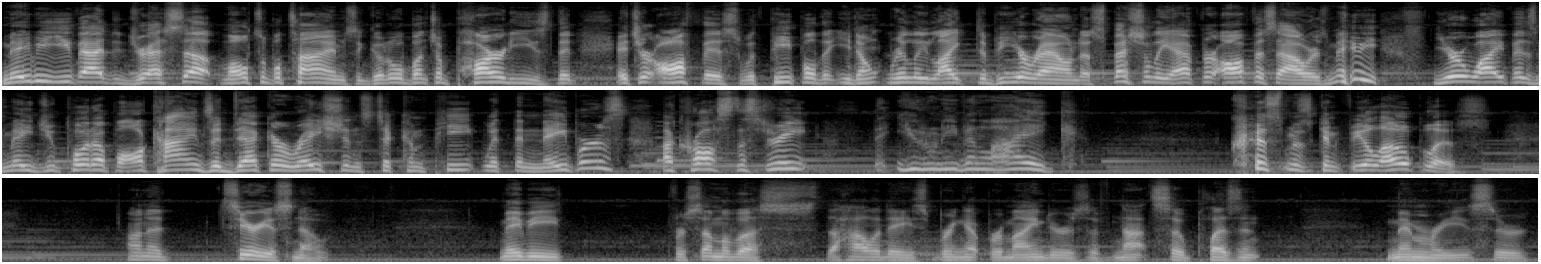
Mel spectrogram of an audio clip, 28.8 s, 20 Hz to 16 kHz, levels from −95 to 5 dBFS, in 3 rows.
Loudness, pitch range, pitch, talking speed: -25 LUFS, 135-205 Hz, 170 Hz, 170 wpm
